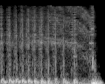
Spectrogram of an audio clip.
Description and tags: Transformer Slowdown 01
Transformer-inspired sound effect created with a contact microphone and a guitar pickup on various materials and machines.
mechanic, robot, sci-fi, movement, electric, tech, sounddesign, effect, future, technology, sound-design, sfx, digital, transformer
